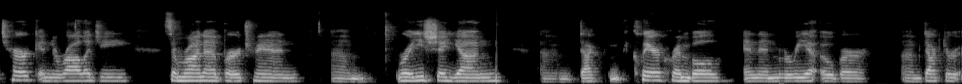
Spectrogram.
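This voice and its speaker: The pace is very slow. A woman speaks at a fairly low pitch. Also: quiet background. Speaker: academic host introducing speakers. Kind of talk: event introduction remarks. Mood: warm, appreciative. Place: office. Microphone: video call.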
